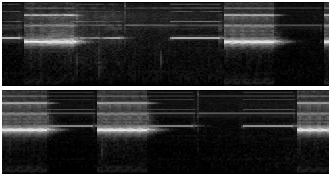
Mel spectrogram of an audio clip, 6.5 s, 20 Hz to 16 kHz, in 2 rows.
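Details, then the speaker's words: System Sensor Spectralert P1224MC horn strobe on code three low, powered by Kidde FX panel's full-wave rectified output: harsh, buzzy horn bursts about every two seconds, rough and low; horn raspy tone on FWR power. "the the FWR current um gives the Spectre Alert and it gives it a more raspy and scratchy and low pitch sound"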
